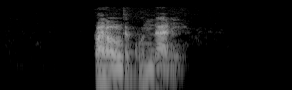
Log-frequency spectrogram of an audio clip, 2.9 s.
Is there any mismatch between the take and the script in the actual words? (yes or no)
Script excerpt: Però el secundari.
no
